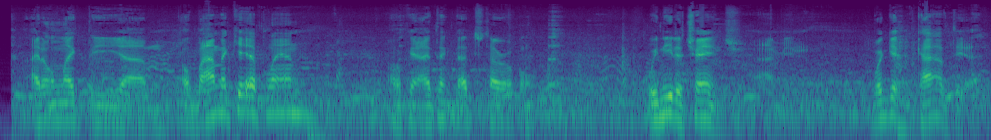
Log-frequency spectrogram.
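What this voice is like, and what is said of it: New Hampshire accent. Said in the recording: “that was the way he was pronounced it, New Hampshire accent.”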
